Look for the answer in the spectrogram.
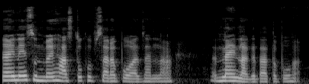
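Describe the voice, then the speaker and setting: A man playing a kindly older father-in-law in a family cartoon, gently advising, with a Vidarbha Marathi accent. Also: on the high side, fast, creaky. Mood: appreciative. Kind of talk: amateur family cartoon voice acting.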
